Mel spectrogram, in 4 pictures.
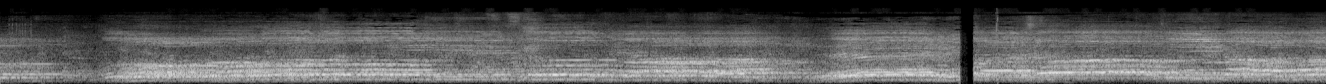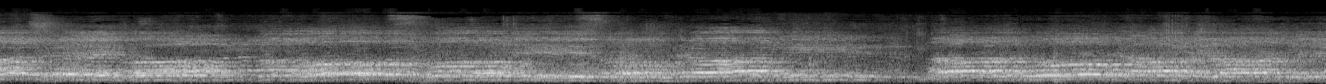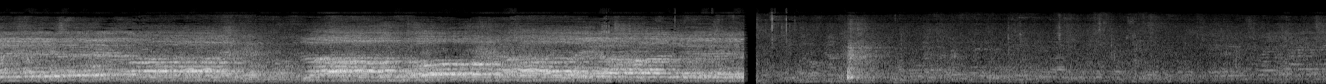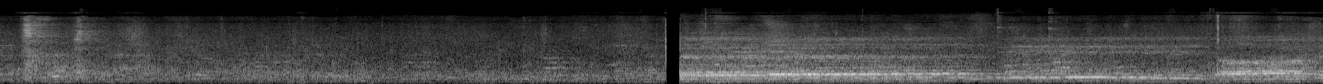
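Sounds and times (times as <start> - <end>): voices chanting a hymn: 0.0 - 34.1, 46.5 - 53.0.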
